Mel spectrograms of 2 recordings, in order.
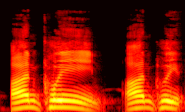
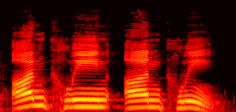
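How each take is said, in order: First: Unclean, unclean called out loud and falling; shouted warning. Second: Said in the usual way. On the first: Shown as a demonstration. Pastor acting the leper crying out, loud. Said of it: "he's saying you literally need". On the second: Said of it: "and shall cry".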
